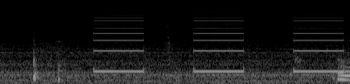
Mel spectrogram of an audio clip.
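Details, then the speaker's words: Medtronic Evera implantable defibrillator alert tone, triggered on request during an in-clinic alarm test: three steady half-second beeps, one per second, over quiet room noise. "okay when you're ready Let's uh oh the alert on again yeah yeah hit me with the alarm"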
